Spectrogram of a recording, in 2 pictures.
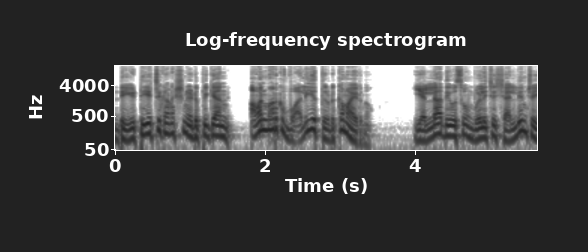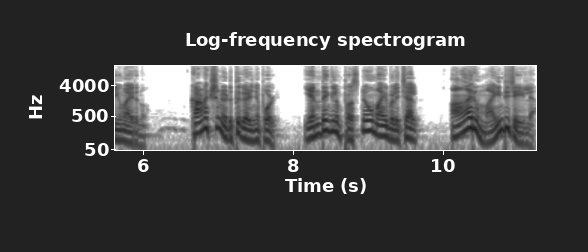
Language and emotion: Malayalam, disgusted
